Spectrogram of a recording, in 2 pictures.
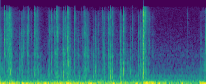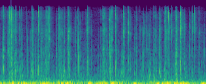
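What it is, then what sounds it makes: Plastic bag of jelly beans. Fingertips press, rub and scratch a full clear plastic bag of jelly beans lying flat on fabric, working the beans through the crinkly film. Dense, irregular crinkles and bright, sharp crackles come in quick bursts over a low rumble, with a short quieter stretch in the middle before the busy crinkling resumes.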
